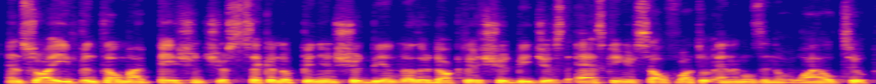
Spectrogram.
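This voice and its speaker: A man's voice: fairly low pitch, fairly even intonation, quick pace, a little mellow. A man in his fifties from Belgium with a Belgian accent, giving earnest interview answers full of fillers and restarts. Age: 50s. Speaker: guest.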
